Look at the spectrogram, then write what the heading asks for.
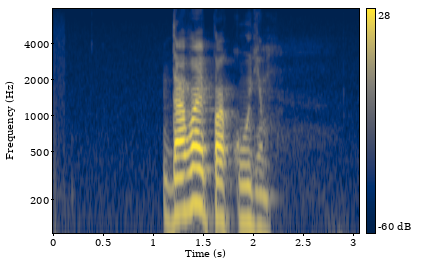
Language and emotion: Russian, neutral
